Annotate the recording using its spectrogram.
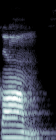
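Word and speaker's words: comb: जब भी किसी वर्ड में अगर यम के बाद बी आता है तो वहां पर बी साइलेंट रहता है। जैसे जैसे थम, थम, उसके बाद कॉम, बॉम, डम, तो इन सभी वर्ड में आप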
